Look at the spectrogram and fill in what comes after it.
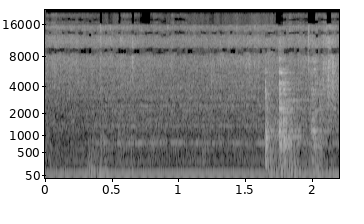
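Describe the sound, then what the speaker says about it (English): Steady soft sizzle of an omelette frying in a pan, with a brief clatter of utensil movement near the end. "This is frying up very nicely."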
